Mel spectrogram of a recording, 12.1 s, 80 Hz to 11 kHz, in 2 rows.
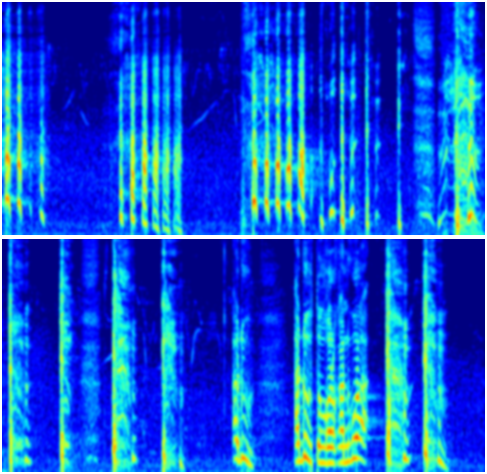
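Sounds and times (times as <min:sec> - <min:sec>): man coughing hard: 0:03.9 - 0:09.2, 0:10.8 - 0:11.7.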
